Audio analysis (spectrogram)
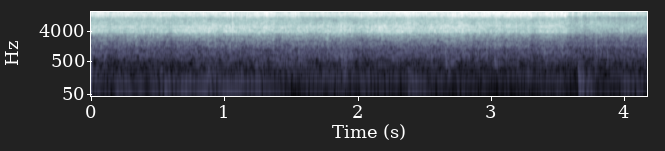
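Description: Chopped onions sizzling in hot oil in a pan for an onion and masoor dal, a loud, continuous, close frying hiss with faint stirring clicks.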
